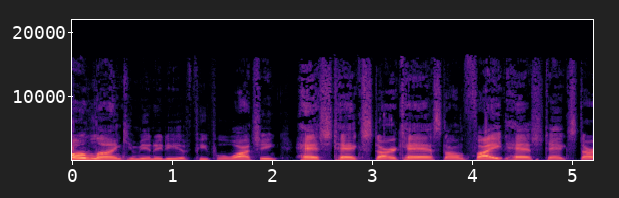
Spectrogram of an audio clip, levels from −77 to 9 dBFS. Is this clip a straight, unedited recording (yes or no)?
no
